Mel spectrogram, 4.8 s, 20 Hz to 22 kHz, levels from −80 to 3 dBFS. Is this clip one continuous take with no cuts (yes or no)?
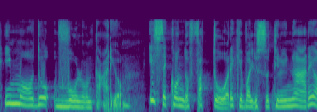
no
